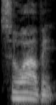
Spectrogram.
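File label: pronunciation italian soave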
